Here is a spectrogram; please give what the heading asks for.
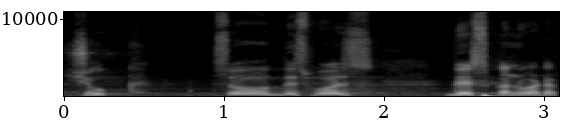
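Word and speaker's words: Ćuk: which is known as this is pronounced as chuk so this was this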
